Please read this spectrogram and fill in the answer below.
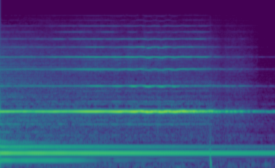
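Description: Background music ending on one long held high note over a steady low drone, fading out near the end.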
